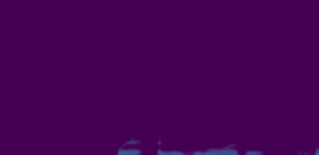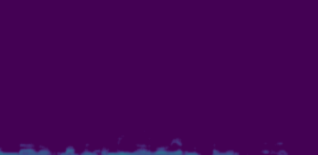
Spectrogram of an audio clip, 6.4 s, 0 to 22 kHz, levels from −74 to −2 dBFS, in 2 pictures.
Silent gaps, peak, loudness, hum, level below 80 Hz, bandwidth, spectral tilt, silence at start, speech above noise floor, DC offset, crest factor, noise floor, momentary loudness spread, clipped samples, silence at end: none; -40 dBFS; -56 LUFS; none; -78 dBFS; 12.5 kHz; -8.5 dB/octave; 1.15 s; 29 dB; under 0.1%; 18 dB; -84 dBFS; 13 LU; under 0.1%; 0.1 s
